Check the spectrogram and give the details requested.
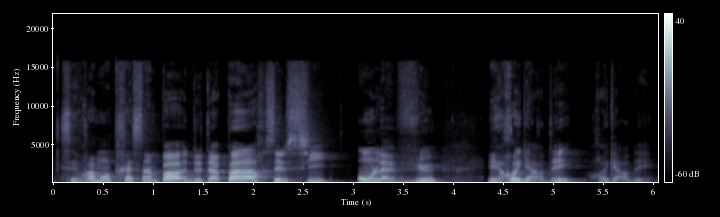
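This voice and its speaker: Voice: mid-range voice, very animated, slow pace, fairly bright tone. An English teacher giving an online language lesson in a conversational style, talking straight to the viewers and repeating words with emphasis to drill pronunciation. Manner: addresses viewers directly, conversational.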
